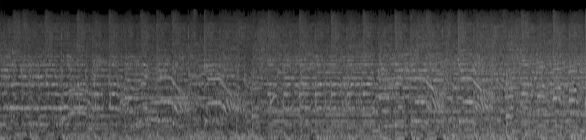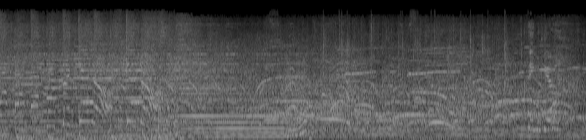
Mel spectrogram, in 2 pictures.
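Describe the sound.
A woman sings into another woman's face over loud, steady live music while a crowd yells, cheers and moves to the music around her, the whole scene dense and continuous, with her voice sliding up and down in pitch.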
